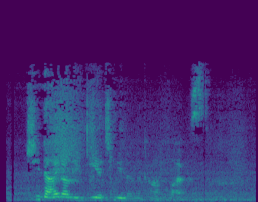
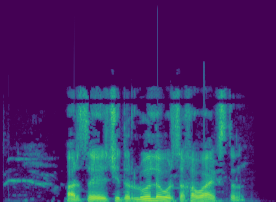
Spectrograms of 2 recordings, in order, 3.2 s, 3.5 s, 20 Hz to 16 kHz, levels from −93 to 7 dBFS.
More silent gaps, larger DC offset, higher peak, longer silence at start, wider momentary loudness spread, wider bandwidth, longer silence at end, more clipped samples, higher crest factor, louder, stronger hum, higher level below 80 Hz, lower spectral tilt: neither; neither; second, -14 dBFS vs 0 dBFS; about the same, 0.1 s vs 0.15 s; first, 21 LU vs 9 LU; first, 11.5 kHz vs 9.6 kHz; second, 0.05 s vs 0.4 s; neither; about the same, 20 dB vs 16 dB; second, -32 LUFS vs -14 LUFS; neither; second, -86 dBFS vs -54 dBFS; second, -1 dB/octave vs -4.5 dB/octave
